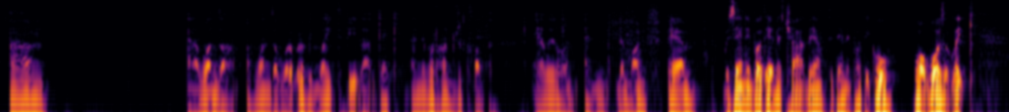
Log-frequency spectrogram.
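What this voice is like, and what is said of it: Thick Glaswegian accent, careful telephone voice. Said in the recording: “my very thick Glaswegian accent. This is actually, this is me putting on my telephone voice ... I'm usually a lot faster and my accent's a lot thicker”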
